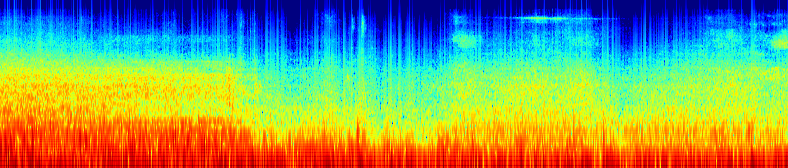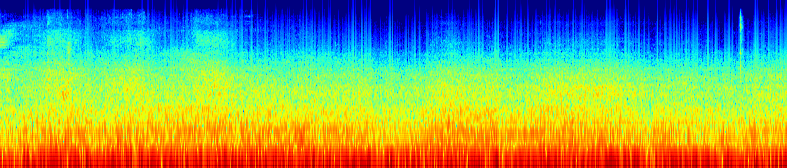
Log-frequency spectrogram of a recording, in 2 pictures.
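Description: Taxi driving slowly along a city street: a steady low rumble of engine and tyre noise, a little fuller for the first few seconds.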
